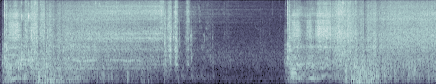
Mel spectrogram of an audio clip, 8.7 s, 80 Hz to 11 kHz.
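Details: 1979 Ford F250 crank-no-start diagnosis, after confirming spark: brief crank catches into steady even run, pauses, then restarts cleanly and settles; now starts and runs normally.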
